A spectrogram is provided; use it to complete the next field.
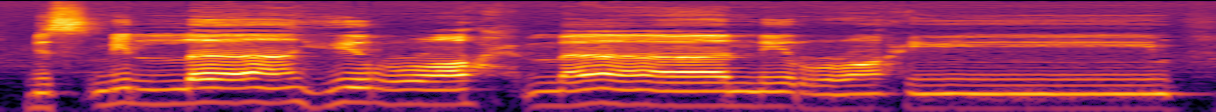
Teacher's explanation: huruf al tidak diucapkan. Sebaliknya, huruf al digabungkan ke dalam huruf ra. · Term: Al-Shamsiyyah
